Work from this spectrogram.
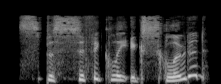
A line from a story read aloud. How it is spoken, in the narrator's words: Jason said, his voice ramping up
